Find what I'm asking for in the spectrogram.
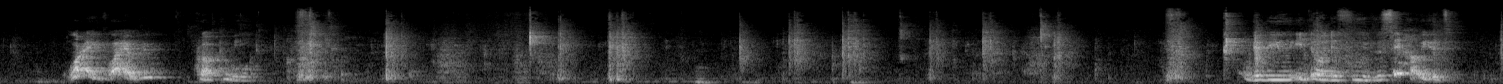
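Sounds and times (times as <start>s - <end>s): wet chewing and lip smacks: 2.6s - 12.6s.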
